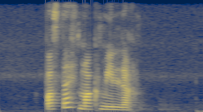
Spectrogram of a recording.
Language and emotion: Russian, neutral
